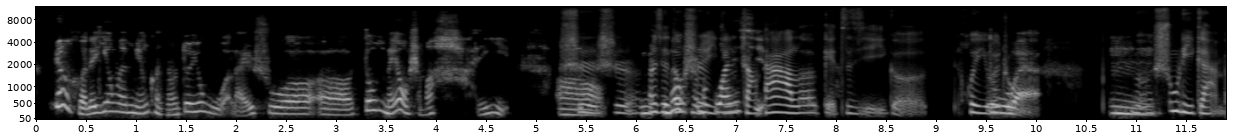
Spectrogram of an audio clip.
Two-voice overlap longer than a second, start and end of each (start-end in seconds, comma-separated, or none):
5.2-7.3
